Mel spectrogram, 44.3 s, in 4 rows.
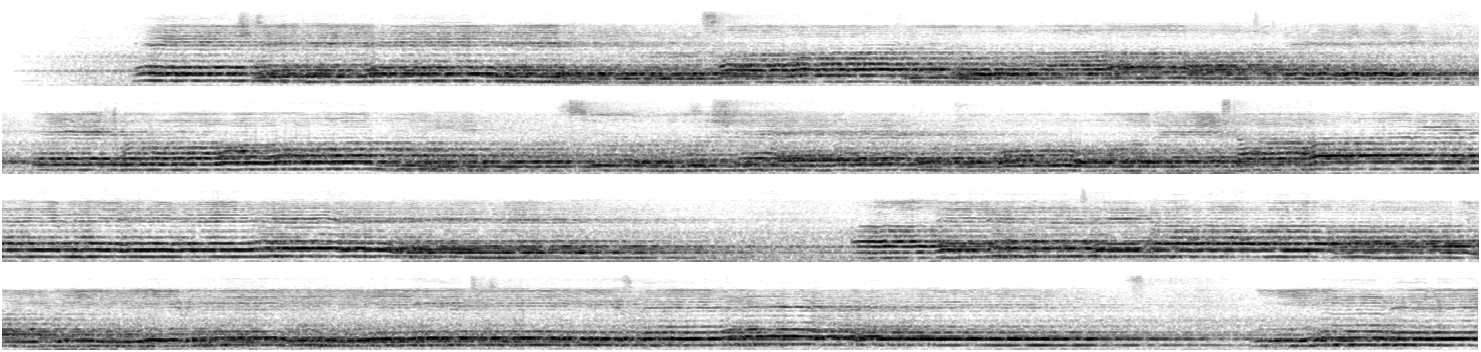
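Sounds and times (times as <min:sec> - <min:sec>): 
Gregorian chant choir: 0:01.0 - 0:27.6, 0:28.5 - 0:41.8, 0:42.6 - 0:44.3.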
